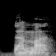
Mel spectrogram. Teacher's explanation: this is spelled M-A-I-N. We don't hear that N, la main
